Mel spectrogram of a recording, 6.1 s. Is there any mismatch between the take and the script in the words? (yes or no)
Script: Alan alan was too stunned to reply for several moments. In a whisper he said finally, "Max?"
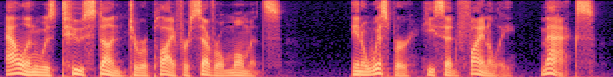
yes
